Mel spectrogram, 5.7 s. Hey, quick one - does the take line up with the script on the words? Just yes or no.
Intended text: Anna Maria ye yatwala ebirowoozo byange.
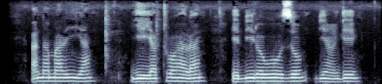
yes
